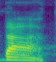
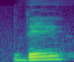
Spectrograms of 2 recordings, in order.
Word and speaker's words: Da'at: La palabra para conocimiento es Da'at, D-A-A-T, así se pronuncia, Da'at.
